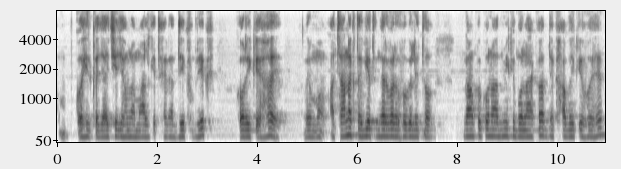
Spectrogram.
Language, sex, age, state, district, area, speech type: Maithili, male, 30-45, Bihar, Samastipur, rural, spontaneous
